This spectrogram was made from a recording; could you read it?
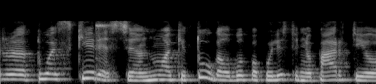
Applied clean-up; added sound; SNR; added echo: none; Tambourine; 15 dB; none.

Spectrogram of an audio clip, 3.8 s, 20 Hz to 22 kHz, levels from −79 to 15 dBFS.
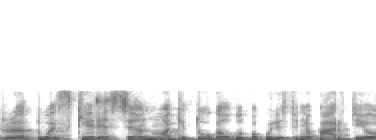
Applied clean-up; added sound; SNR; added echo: neural separator model SepFormer DNS4.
